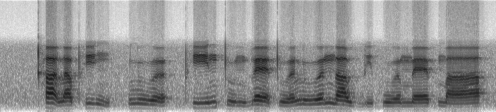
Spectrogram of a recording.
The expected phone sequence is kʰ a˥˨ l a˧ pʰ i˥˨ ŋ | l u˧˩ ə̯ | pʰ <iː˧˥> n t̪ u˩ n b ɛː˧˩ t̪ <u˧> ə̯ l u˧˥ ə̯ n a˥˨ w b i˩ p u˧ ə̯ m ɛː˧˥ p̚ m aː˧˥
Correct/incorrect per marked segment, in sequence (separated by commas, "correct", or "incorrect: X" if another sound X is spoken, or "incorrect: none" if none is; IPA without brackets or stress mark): correct, incorrect: u˩˧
